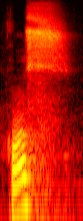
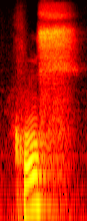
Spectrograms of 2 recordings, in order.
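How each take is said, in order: Both takes have the same delivery.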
